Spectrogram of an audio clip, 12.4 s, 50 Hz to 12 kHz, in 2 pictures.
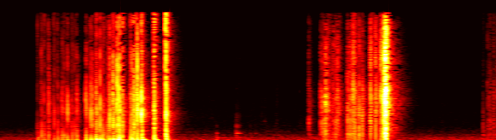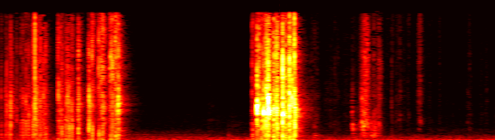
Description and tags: A composite sound of dealing cards, shuffling cards and flipping the cards all at once onto the floor. Recorded onto a SonyMD with a Sony ECM-99 stereo microphone.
